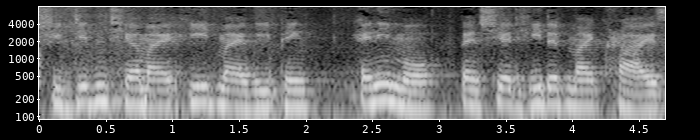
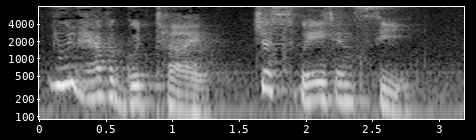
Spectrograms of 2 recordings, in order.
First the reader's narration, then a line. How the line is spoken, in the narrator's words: Amma said cheerfully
